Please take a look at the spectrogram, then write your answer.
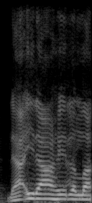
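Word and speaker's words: لا إله إلا الله: ഓരോ അറിവുകളാണ് വളരെ ശ്രദ്ധിക്ക ലാ ഇലാഹ ഹംസയാണ് വളരെ ശ്രദ്ധിക്കണം ലാ ഇലാഹ ഇല്ലല്ലാഹു അപ്പോൊ ഓരണയായി ലാഇലാഹ ഇല്ലല്ലാഹ അവസാനം നീട്ടി ഹാിന്റെ ഉച്ചാരണം കൊടുത്തു തന്നെ നിർത്തണം ഇതെങ്ങനെയാ ചല്ലന്ന് ലാ ഇലാഹ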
